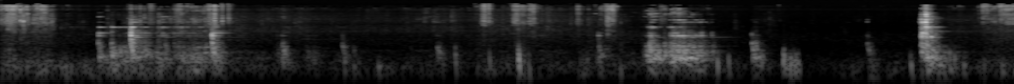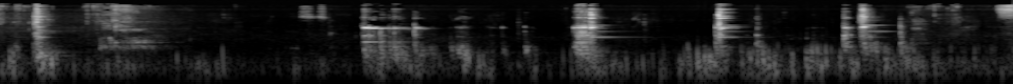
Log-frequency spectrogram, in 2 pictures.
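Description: Steel disc brake rotor and wheel adapter being handled and fitted onto a front hub: irregular metal clinks and clangs, a few of them ringing briefly.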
